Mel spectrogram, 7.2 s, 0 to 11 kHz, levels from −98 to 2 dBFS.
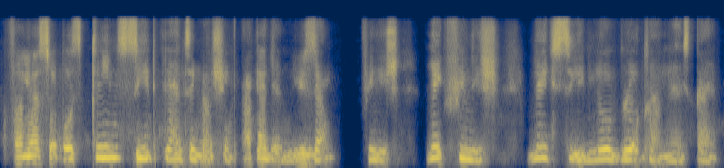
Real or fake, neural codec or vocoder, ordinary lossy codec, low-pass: fake; codec, 16 kHz, 1 kbps, FreqCodec, smaller model; none; 7.2 kHz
